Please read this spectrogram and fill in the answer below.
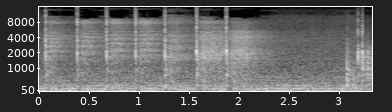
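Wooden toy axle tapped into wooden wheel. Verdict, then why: Seated. A second axle is lightly tapped with a hammer into a wooden toy wheel, producing a steady series of bright, sharp clicks over a low background hum. The taps continue until the distinct bottoming sound shows the axle is fully seated.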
